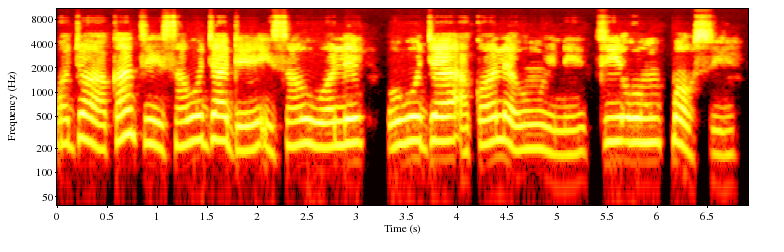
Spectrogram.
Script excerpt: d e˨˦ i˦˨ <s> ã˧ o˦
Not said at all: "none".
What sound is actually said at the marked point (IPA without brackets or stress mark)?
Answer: s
